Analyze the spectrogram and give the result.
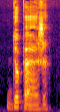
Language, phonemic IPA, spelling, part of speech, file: French, /dɔ.paʒ/, dopage, noun, LL-Q150 (fra)-dopage.wav
- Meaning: doping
